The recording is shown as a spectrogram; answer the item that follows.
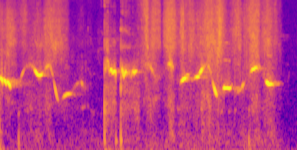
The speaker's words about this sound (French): Et j'écoutais les moineaux qui rentraient dans les bambous, là, qui allaient chercher une place pour la nuit. Et il y avait un foin terrible, quoi, ça y allait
